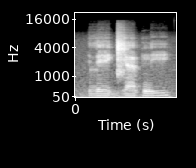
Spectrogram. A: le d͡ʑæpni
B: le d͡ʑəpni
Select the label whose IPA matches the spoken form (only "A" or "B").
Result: A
